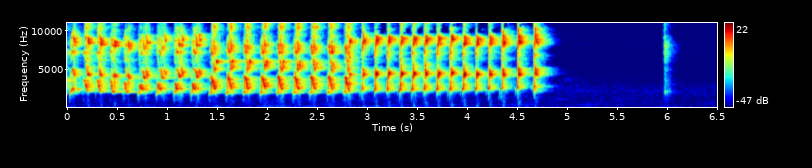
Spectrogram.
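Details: Fighter lovebird delivering its long 'ngekek panjang' trill that prompts other lovebirds to sing: nearly five seconds of fast, rattling, repeated harsh notes, then quiet broken by one short chirp.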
